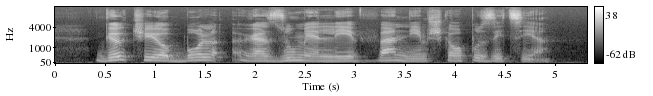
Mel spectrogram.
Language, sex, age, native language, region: Slovenian, female, 60+, Slovenian, Central Slovenia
